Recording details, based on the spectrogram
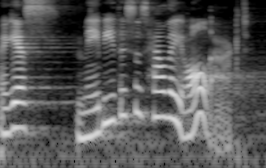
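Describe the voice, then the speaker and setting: Woman acting young pony filly, high-pitched, wry, exasperated, audio drama, long hall reverb. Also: very animated, a little slow. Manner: exasperated, wry muttering to herself. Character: very small young green filly, grumbling and self-conscious.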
